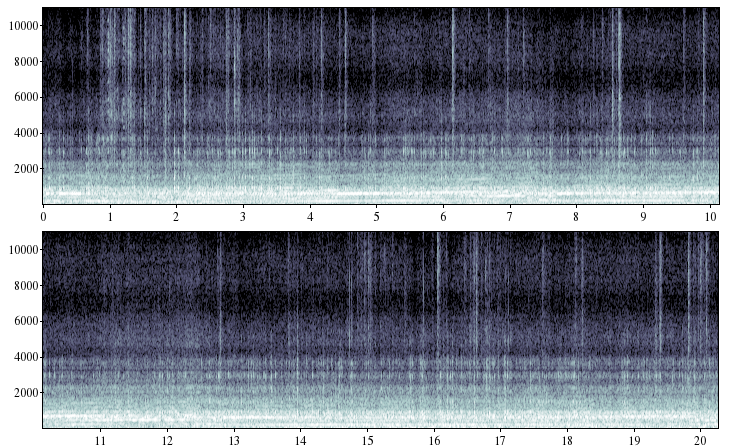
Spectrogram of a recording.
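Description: A man reads out pace notes over an intercom.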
